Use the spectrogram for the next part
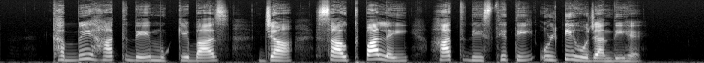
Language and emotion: Punjabi, neutral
